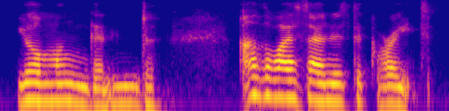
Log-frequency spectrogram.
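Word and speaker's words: Jörmungandr: a quickie before we break um jumungand is pronounced you're mon gand your mungand otherwise known as the great beast it's also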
